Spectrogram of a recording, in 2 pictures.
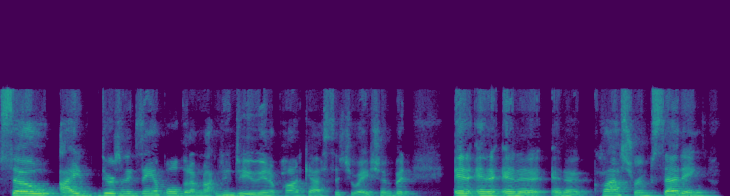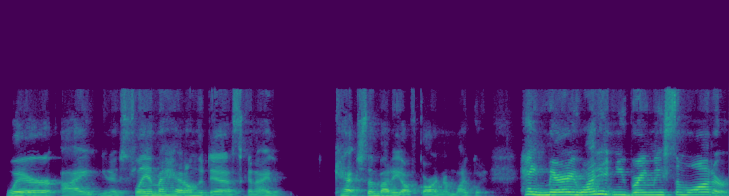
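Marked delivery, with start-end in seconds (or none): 12.5-14.6 raised, aggressive, confrontational voice. Speaker demonstrates aggressiveness with a classroom example of asking for water, as an aggressive demand. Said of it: "that's aggressiveness".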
